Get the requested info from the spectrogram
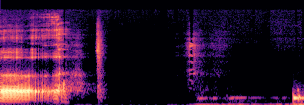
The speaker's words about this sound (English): He just yawned in the middle of our interview, man.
